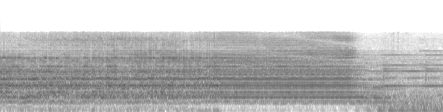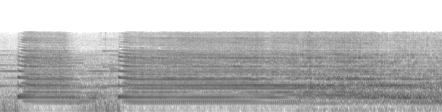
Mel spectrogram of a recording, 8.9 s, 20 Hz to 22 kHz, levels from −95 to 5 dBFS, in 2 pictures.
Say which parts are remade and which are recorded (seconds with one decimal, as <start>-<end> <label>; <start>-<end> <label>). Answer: 0.0-2.2 remade; 2.2-7.4 recorded; 7.4-8.9 remade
